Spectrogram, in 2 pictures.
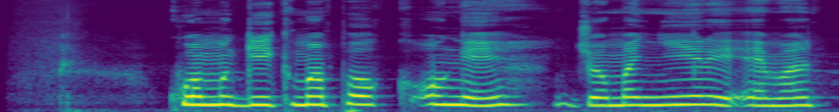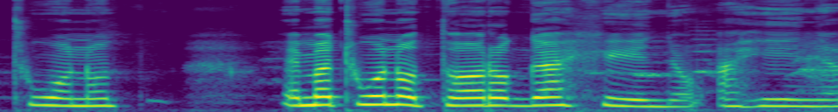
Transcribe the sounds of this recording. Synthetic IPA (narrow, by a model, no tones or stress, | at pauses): kwomɡɪkmapokʰoŋed͡ʒɔmaɲɪɾɪ | ɛmatwonɔt̪ɔɾɔɡaheɲoʔaɦɪɲa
